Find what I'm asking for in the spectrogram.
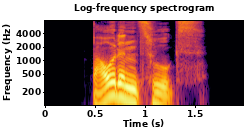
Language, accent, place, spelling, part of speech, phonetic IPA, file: German, Germany, Berlin, Bowdenzugs, noun, [ˈbaʊ̯dn̩ˌt͡suːks], De-Bowdenzugs.ogg
- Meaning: genitive singular of Bowdenzug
